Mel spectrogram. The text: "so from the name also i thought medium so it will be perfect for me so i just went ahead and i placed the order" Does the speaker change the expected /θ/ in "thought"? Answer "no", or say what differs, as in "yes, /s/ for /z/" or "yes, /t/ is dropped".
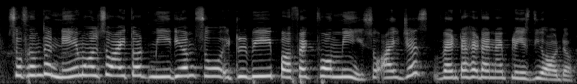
yes, /t/ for /θ/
